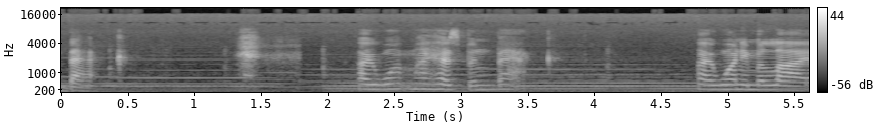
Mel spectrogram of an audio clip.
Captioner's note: sobs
